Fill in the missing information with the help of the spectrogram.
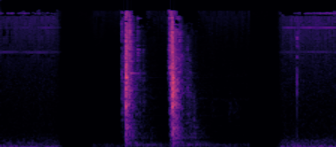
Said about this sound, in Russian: Дойдя наконец до пункта назначения, герой постучал в дверь.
